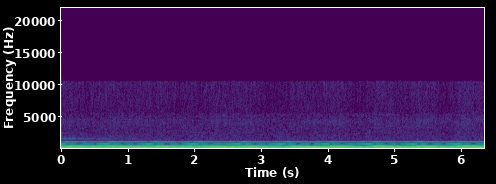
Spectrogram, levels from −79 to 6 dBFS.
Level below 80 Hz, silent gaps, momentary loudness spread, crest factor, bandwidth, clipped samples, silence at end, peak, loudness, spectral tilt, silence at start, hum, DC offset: -58 dBFS; none; 2 LU; 8 dB; 1.2 kHz; under 0.1%; 0 s; -8 dBFS; -18 LUFS; -11.5 dB/octave; 0 s; none; under 0.1%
